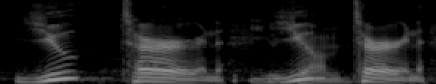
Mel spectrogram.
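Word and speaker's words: U-turn: nous donne le mot you turn ça veut dire demi-tour alors youturn est-ce que tu peux bien le prononcer à mucho 8h avec le R de l'anglais de l'anglais américain YouTube très bien j'espère que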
